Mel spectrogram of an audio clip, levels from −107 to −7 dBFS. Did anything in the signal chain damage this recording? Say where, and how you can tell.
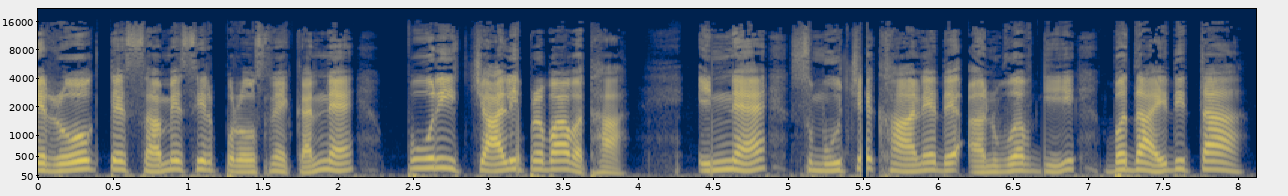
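Yes. The damage happened at the driver or buffer stage, where a block of digital silence was written whenever the output buffer wasn't filled in time. The speech cuts straight to silence and back with no fade. There are short ticks at 3.20 s and 4.49 s (10.7 ms each), a 21 ms hole at 6.70–6.72 s and a 43 ms gap at 5.49–5.54 s. Because those lengths are multiples of one unit, they fit a 512-sample buffer underrunning.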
